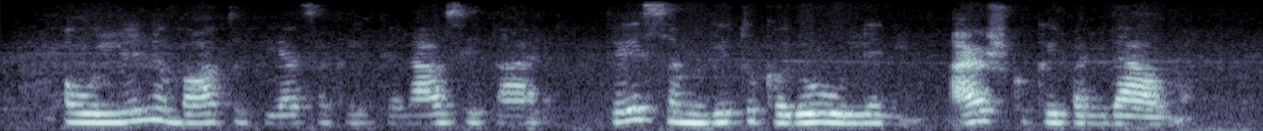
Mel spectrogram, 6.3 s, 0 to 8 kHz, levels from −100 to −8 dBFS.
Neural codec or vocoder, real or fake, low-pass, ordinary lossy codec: none; real; 7.2 kHz; Opus, 32 kbps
